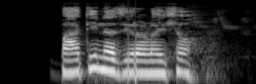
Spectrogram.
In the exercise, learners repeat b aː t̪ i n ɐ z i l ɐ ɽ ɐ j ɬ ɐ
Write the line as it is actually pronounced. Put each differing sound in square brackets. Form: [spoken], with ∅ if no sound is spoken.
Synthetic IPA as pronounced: b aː t̪ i n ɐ z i [ɾ] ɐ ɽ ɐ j ɬ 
